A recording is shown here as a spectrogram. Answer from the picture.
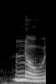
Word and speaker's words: know: Outro verbo, o know e o knew. Você não pronuncia o K ali no começo da palavra. Eles estão na primeira coluna aí. Então, know e knew, não pronunciou o K.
